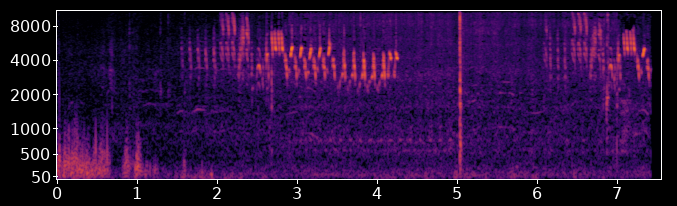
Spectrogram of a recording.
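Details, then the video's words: House wren, a male, singing at length to mark its territory of a honeysuckle vine on a fence and surrounding bushes on a sunny spring day, 19 °C; fast bubbling runs of repeated high notes, a long burst then a shorter one, low rumbling at the start. "House Wren Singing, Thus Marking Its Territory Too"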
